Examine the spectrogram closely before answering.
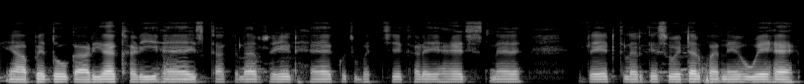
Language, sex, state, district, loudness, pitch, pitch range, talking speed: Hindi, male, Jharkhand, Deoghar, -20 LUFS, 120 Hz, 120-125 Hz, 165 wpm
